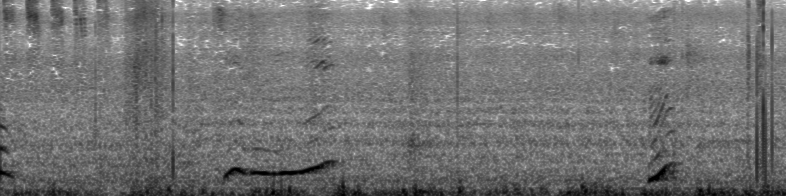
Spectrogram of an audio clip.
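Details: Pet cat meowing indoors: one drawn-out meow that rises, then levels and lifts again at its end, later a short upward-sliding meow, over low background rumble and faint voices.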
